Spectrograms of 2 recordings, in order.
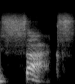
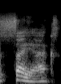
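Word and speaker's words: seax: of anglo-saxon knife that is is called a sax not a sex is pronounced sax that is a dip thong one of those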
